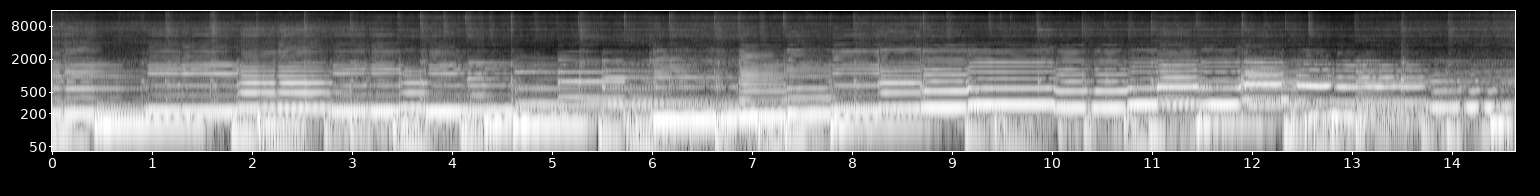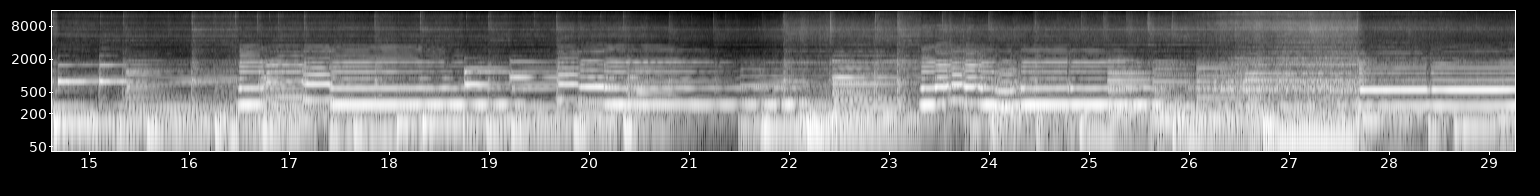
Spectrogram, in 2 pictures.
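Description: Jazz with a saxophone playing the lead line, played back through a Kenwood R-SE7 stereo integrated amplifier running in Class A mode and its loudspeakers.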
